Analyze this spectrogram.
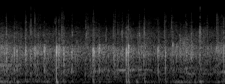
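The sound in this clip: Light, faint applause at the Mêlée Numérique 2023 pitch event thanks the control-room staff, with scattered, uneven claps and a few sharper hits standing out.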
